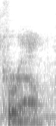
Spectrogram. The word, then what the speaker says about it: Corel: Corel, man. Corel. Not Steve Carell, but just Corel.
